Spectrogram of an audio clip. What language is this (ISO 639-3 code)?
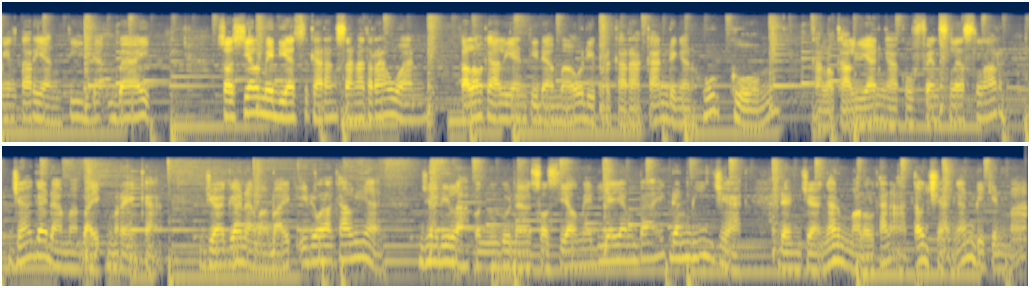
ind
